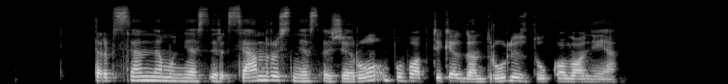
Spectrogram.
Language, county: Lithuanian, Kaunas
